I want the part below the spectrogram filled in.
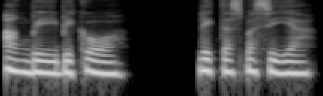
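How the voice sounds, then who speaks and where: A woman's voice: very deep voice, little pitch movement, slow, dark tone, no room sound, clean studio sound. A woman voicing a frightened pregnant young woman in pain, strained and pleading, in an audio drama. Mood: fearful.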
